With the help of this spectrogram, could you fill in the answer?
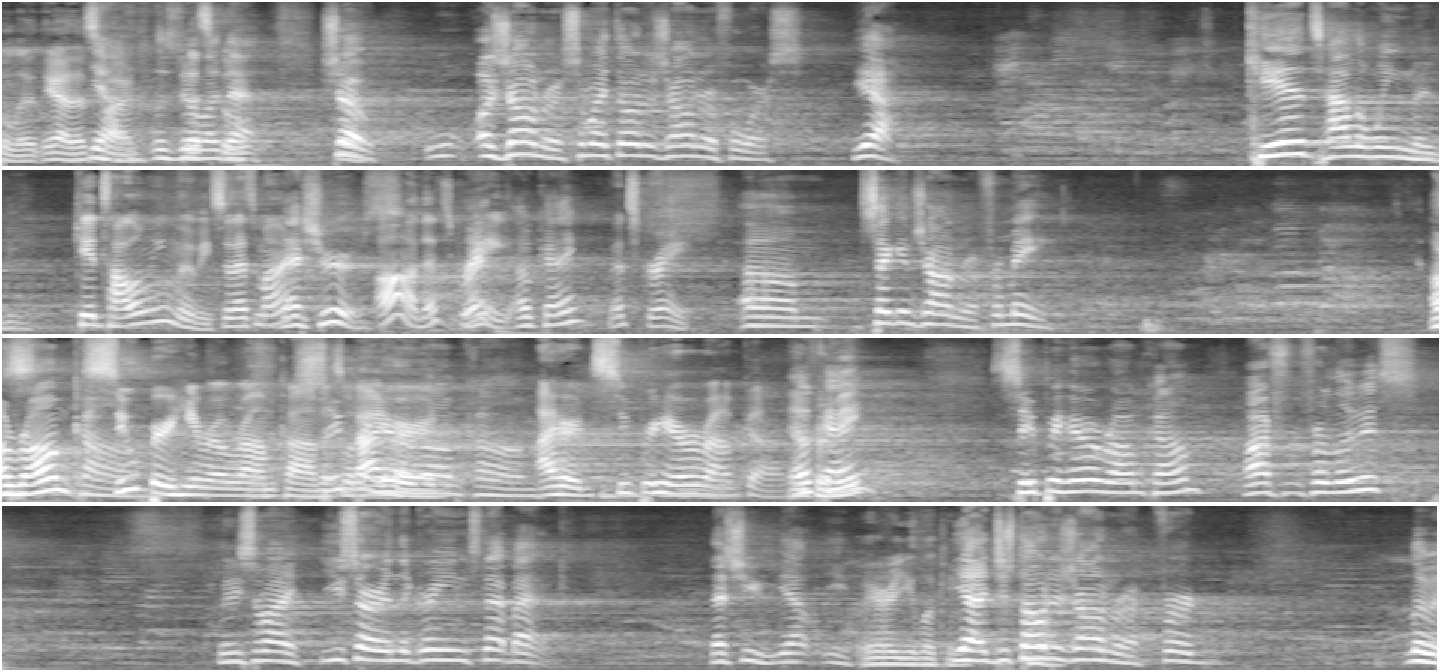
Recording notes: Live at Haywood Comic Con 2023. With the help of our live audience.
